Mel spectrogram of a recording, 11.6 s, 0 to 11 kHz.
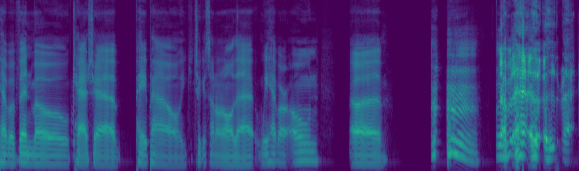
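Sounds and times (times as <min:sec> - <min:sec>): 
speech: 0:00.0 - 0:07.8, 0:08.6 - 0:11.5
man clearing throat: 0:08.6 - 0:11.5.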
